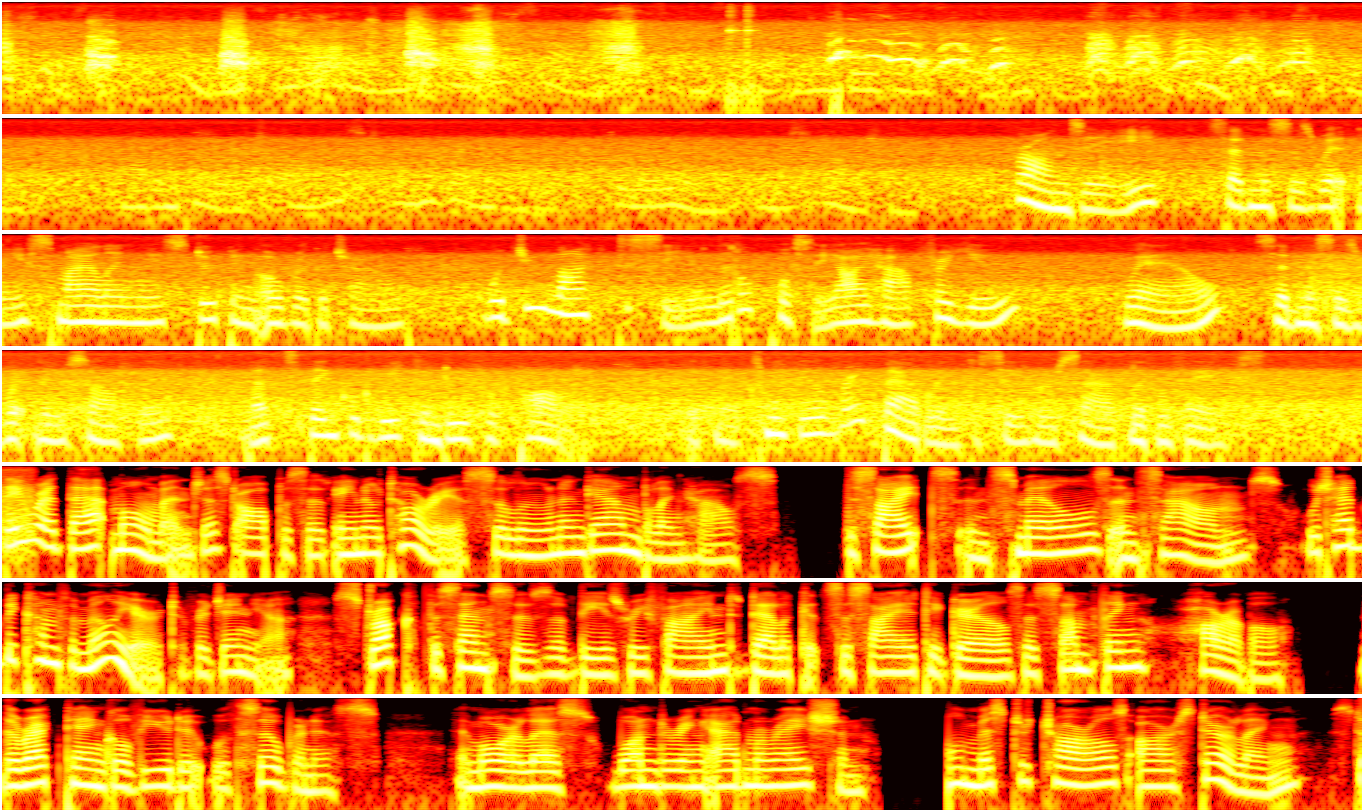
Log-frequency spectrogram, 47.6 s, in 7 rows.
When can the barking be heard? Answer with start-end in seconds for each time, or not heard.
0.0-6.6.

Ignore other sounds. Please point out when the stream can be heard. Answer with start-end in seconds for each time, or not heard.
0.0-27.4.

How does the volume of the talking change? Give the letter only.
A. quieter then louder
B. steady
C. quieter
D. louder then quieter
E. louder
E.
